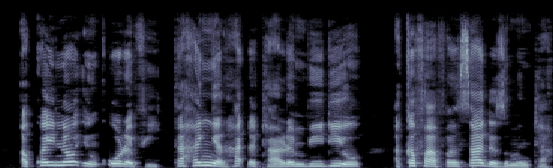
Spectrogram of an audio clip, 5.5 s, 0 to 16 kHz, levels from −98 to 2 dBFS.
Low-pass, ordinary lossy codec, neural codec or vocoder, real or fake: 14.4 kHz; none; none; real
